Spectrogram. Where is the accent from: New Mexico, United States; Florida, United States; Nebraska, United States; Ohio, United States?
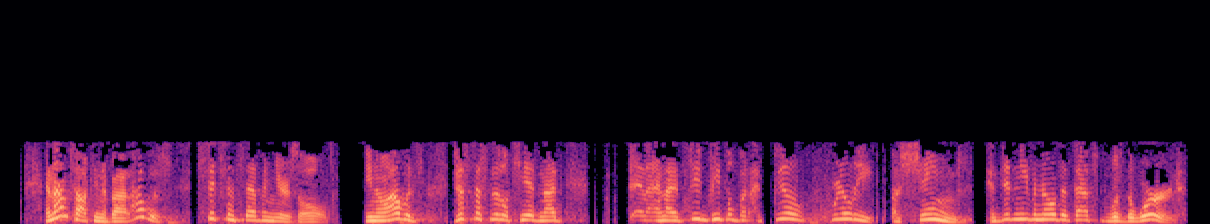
New Mexico, United States; Las Cruces; born or raised there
